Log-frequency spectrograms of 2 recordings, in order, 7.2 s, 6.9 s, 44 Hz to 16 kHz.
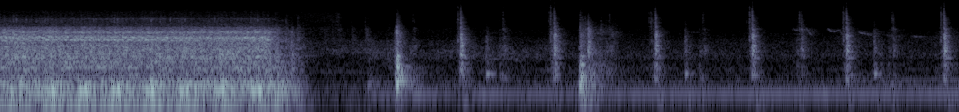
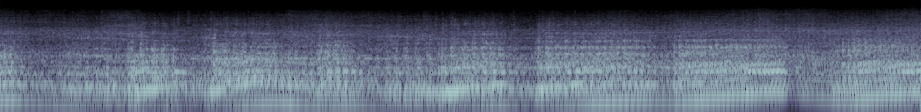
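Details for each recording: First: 1979 GMC Astro cabover, 8V92 2-stroke Detroit diesel that sat 7 years, with gas down the intake: long spells of steady, healthy-sounding cranking with no firing; fuel lines are dry, so no fuel is reaching it. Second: 1979 GMC Astro cabover, 8V92 2-stroke Detroit diesel, newly running after 7 years sitting once the fuel system was filled: a deep, busy drone rising and falling smoothly with each throttle blip, no misses or knocks, healthy.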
